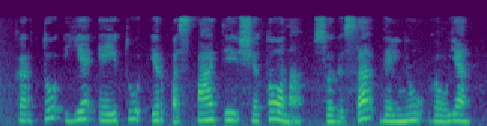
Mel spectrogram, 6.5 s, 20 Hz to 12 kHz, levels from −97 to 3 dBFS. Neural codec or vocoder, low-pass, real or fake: none; 7.2 kHz; real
